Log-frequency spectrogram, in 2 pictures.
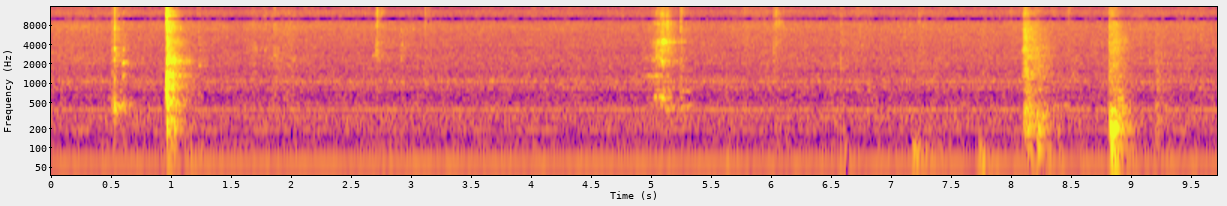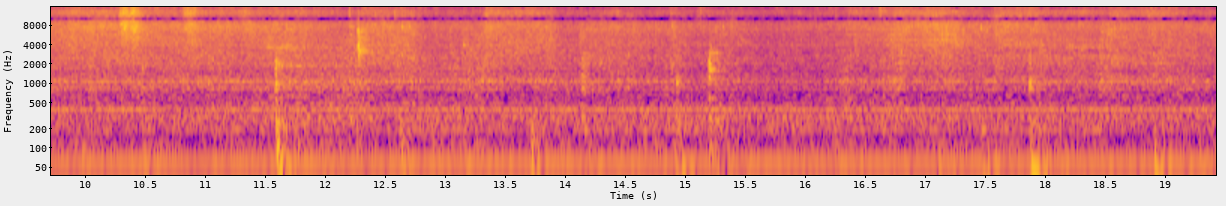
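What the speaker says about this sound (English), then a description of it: "I'm gonna dump in both cans with the sauce of tomatoes" Canned tomato sauce poured into a pot of wilted spinach, then stirred, with a faint sizzle and a few soft clinks and scrapes of a utensil against the pot in a quiet kitchen; no talking.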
